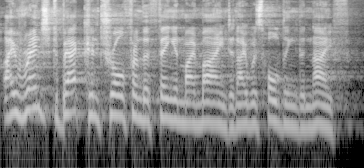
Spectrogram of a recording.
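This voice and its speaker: A man's voice: on the high side, lively intonation, brisk, lightly acted. A man playing a tormented, terrified husband in a horror audio drama, dramatic and intense. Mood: grim narration. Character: terrified, tormented husband narrating his own horror tale. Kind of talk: horror audio drama, first-person narration and dialogue. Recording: long reverb, music underneath.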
